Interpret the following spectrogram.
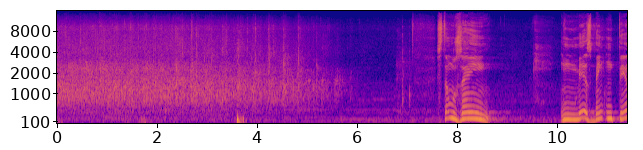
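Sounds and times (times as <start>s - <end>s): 
audience applauding: 0.0s - 6.0s
speech: 7.7s - 8.8s, 10.1s - 11.4s.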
